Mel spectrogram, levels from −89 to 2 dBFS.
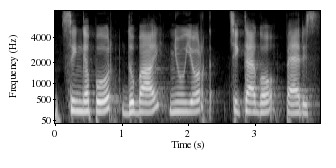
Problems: none marked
